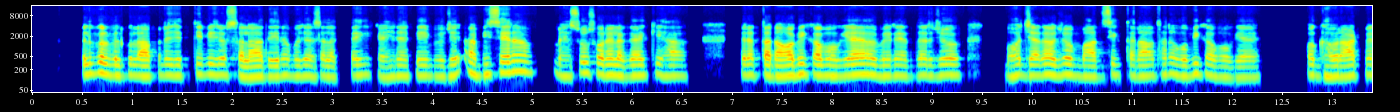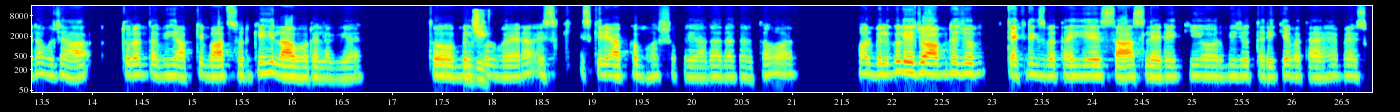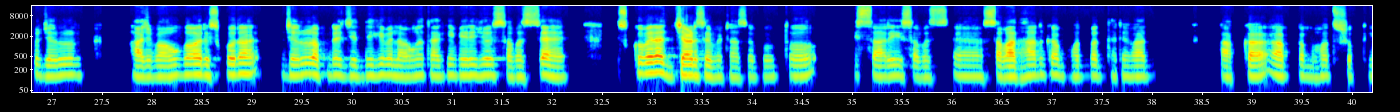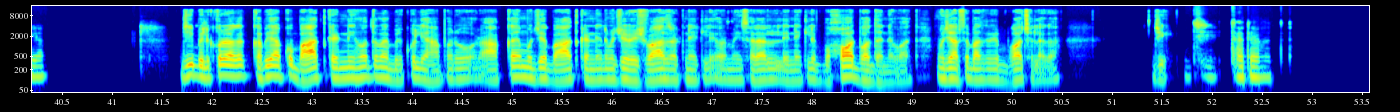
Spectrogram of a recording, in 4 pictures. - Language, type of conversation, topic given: Hindi, advice, मैं गहरी साँसें लेकर तुरंत तनाव कैसे कम करूँ?
- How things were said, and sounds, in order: in English: "टेक्निक्स"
